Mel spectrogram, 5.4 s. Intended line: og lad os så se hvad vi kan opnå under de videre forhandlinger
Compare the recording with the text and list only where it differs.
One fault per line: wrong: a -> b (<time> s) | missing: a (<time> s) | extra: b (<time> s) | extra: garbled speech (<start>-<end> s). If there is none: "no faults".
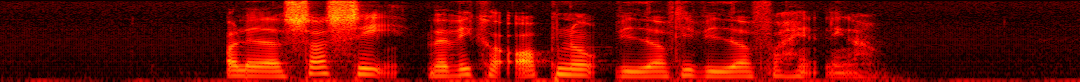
wrong: under -> videre (3.0 s)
